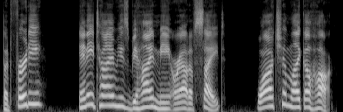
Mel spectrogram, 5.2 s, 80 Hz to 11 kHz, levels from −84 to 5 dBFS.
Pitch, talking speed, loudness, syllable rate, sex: 225 Hz, 185 wpm, -16 LUFS, 4.7 syllables/s, female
